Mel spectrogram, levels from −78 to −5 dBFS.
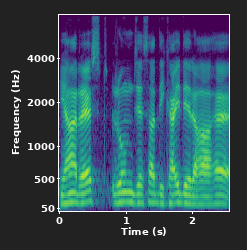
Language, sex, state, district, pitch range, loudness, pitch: Hindi, male, Arunachal Pradesh, Lower Dibang Valley, 125-145 Hz, -16 LUFS, 130 Hz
